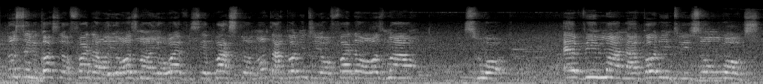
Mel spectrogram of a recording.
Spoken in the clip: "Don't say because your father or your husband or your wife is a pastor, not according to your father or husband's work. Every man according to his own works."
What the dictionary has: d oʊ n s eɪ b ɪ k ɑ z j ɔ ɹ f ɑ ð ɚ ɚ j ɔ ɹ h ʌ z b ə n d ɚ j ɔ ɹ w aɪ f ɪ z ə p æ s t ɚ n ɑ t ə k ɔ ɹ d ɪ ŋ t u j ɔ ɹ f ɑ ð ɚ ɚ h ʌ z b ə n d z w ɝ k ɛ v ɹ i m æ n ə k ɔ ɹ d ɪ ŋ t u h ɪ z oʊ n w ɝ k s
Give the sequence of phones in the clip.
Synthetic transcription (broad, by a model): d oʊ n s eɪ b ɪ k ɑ s j ɔ f ɑ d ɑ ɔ j ɔ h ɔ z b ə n j ɔ w aɪ f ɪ s ə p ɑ s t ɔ n ɑ t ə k ɔ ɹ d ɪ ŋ t u j ɔ f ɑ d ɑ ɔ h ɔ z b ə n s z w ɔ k ɛ v ɹ i m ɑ n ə k ɔ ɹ d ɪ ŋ t u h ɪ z oʊ n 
